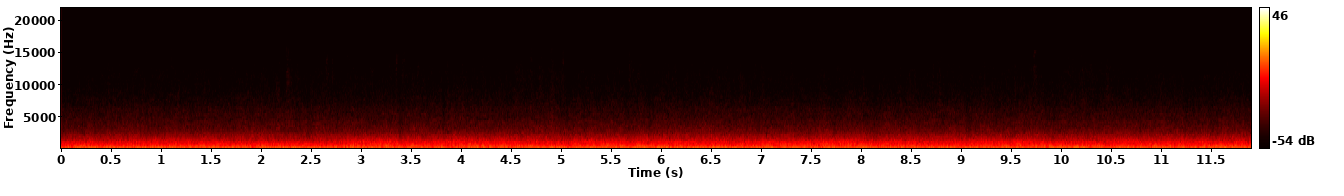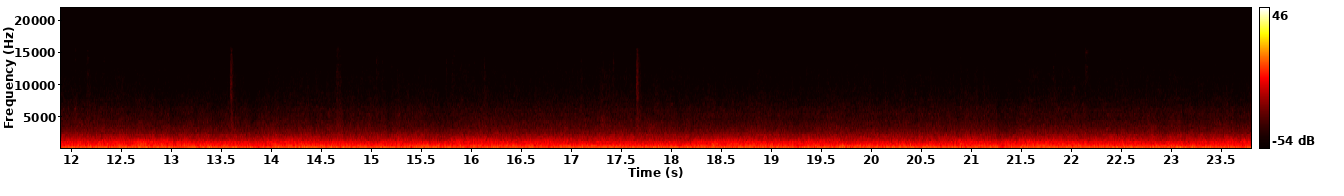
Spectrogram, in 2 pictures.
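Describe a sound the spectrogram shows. A train's motor hums steadily.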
